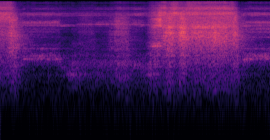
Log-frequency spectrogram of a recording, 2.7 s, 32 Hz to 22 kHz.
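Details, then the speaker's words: 1984 Craftsman lawn tractor, 40-year-old Briggs & Stratton engine, leakdown test, engine off: steady air hiss escaping out the exhaust, about 75 psi in, none from the breather; likely burned exhaust valve, not head gasket or rings. "I can get about 75 and I got about five on the and it's all coming out the exhaust it's like it's probably a burned exhaust valve"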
